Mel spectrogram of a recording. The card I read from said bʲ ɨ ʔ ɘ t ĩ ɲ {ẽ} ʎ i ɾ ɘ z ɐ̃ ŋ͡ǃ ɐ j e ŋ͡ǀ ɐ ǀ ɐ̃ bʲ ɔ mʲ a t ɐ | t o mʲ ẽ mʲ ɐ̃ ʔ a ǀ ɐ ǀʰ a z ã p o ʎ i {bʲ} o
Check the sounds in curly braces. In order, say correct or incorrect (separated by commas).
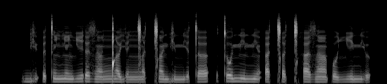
correct, incorrect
